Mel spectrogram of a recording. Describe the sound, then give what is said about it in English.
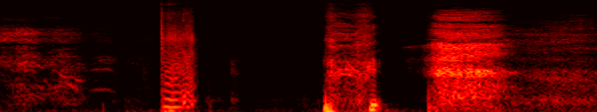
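A small fart breaks through in three short, raspy puffs, the last one a little longer and fuller, with faint soft breathing on a pillow and rustling between them. “Oh, she just did a little toot.”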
